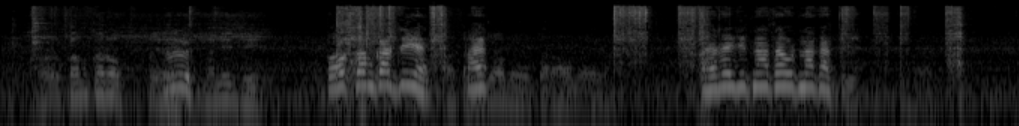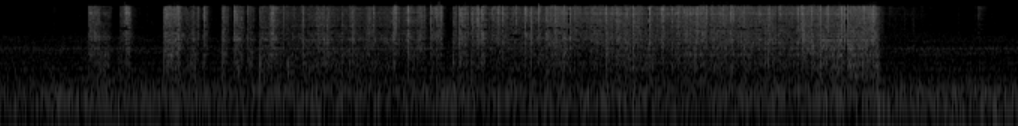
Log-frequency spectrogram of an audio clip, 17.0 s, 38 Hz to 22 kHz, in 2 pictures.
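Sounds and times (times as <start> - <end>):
welding arc crackling hiss: 9.2 - 15.9.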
